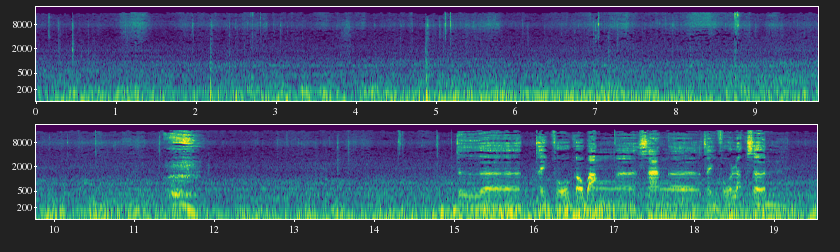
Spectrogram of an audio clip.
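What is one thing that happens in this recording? A car's engine hums steadily, heard from inside the car.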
